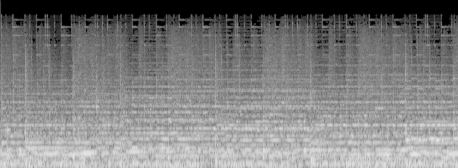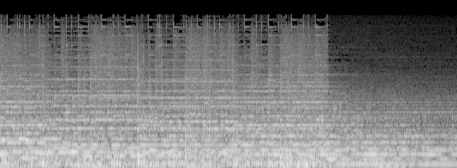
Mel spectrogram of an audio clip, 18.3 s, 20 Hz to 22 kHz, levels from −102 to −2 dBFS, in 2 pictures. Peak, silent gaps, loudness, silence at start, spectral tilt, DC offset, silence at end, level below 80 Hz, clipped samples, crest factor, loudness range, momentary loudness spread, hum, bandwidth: -2 dBFS; none; -17 LUFS; 0 s; -6 dB/octave; under 0.1%; 0 s; -26 dBFS; under 0.1%; 14 dB; 2 LU; 5 LU; none; 16 kHz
